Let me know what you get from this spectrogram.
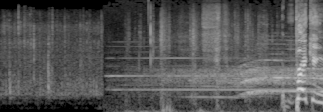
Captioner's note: sirens blaring in the background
